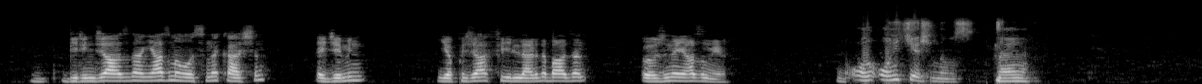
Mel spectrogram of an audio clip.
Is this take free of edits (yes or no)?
no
